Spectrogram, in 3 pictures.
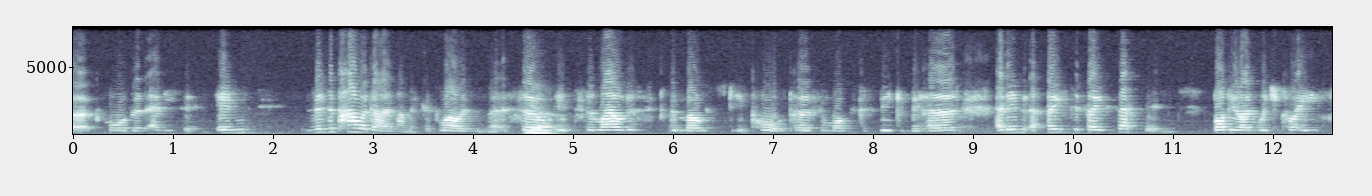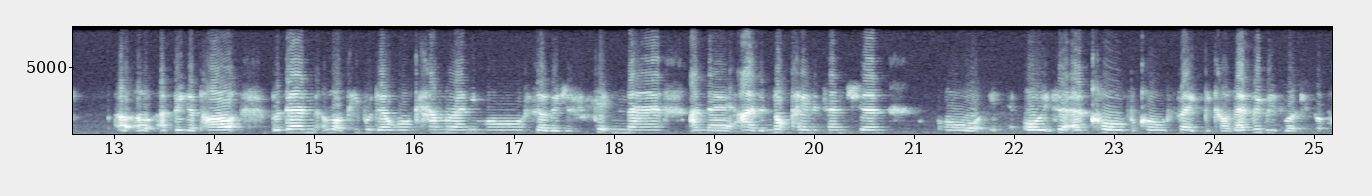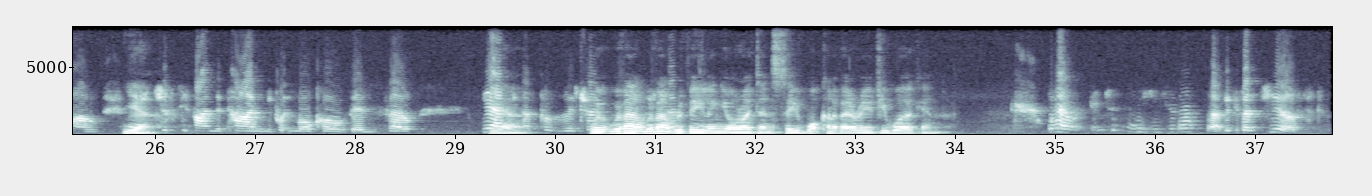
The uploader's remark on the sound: Obviously if I was ever to do this again I would get a chair that wasn’t so f*****g squeaky and try and do something about the dog tearing about the house but it is what it is: one microphone, a phone on speakerphone and me pressing pause.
